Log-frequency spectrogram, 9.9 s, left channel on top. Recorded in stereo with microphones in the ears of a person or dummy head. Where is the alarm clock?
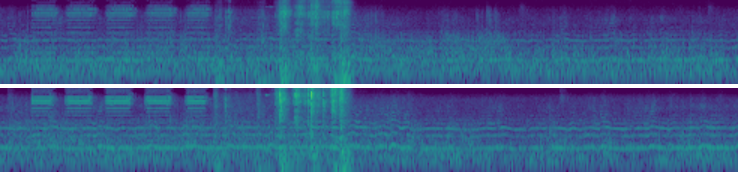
55° right (ahead or behind), 2 m.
